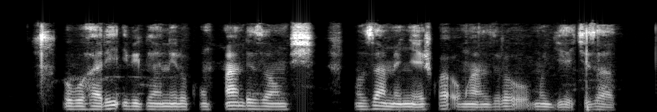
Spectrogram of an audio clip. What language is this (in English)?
Kinyarwanda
